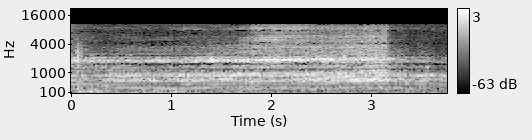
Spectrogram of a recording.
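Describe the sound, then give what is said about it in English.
An ATS-V car engine revs through a full 3-inch exhaust by Weapon X Motorsports, with a loud, throaty exhaust drone holding a sustained, slightly rising pitch for several seconds before easing off, with no talking. “All right, this is a ATS-V full 3-inch exhaust by Weapon X Motorsports.”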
